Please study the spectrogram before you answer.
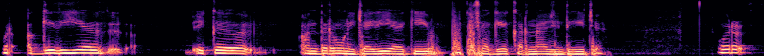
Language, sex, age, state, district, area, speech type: Dogri, male, 18-30, Jammu and Kashmir, Samba, urban, spontaneous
